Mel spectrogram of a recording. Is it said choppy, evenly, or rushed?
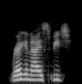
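rushed. The syllables are run together too quickly. The words may be transcribed as something else. The speaker calls it wrong.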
